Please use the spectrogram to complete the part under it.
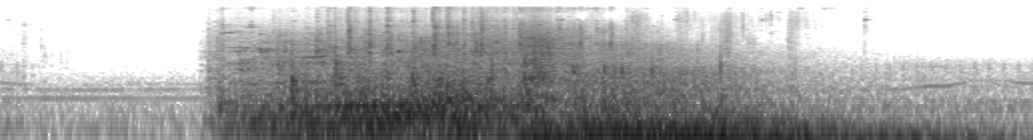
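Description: A heavy wooden door rumbles open.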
